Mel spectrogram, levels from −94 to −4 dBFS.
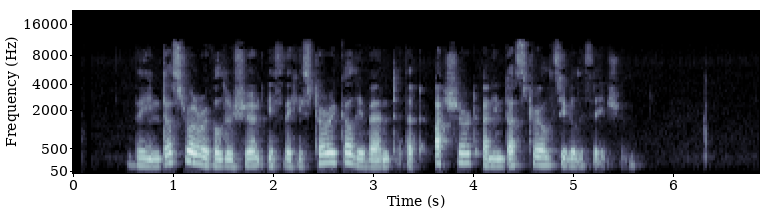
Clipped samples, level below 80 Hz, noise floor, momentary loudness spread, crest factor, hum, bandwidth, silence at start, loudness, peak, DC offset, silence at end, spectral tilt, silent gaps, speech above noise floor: under 0.1%; -82 dBFS; -76 dBFS; 11 LU; 22 dB; none; 11.5 kHz; 0.55 s; -29 LUFS; -8 dBFS; under 0.1%; 1.25 s; -5 dB/octave; none; 47 dB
